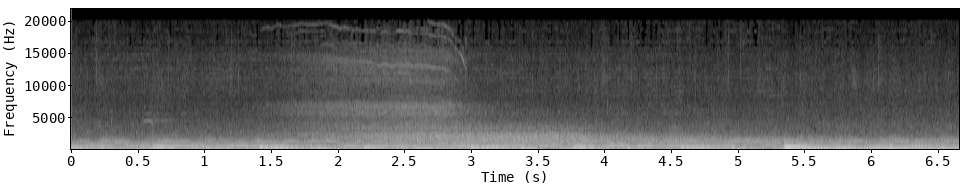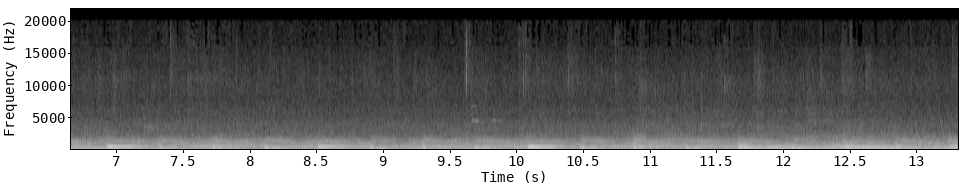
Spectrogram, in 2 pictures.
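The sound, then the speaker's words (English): Steady pouring rain hisses continuously, a dense, even wash of drops, layered over soft sustained droning tones that shift slightly now and then. No one speaks. “As the crystal rain pours, the stones rise around you, sending healing light pulsating through your body.”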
